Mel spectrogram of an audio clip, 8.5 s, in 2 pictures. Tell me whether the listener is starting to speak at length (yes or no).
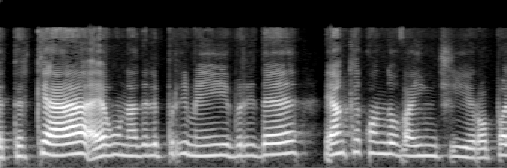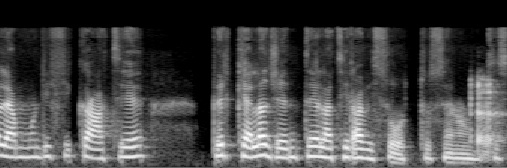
yes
